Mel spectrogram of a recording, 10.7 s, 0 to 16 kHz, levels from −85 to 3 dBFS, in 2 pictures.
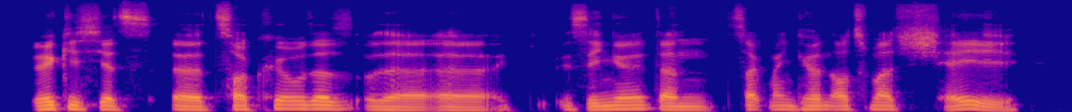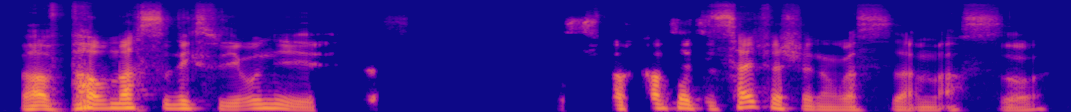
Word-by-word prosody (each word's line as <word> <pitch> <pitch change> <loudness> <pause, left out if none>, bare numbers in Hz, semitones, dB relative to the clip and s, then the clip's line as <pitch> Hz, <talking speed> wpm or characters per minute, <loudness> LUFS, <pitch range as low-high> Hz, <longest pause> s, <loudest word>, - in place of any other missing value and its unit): wirklich 115 0 +2
jetzt, 110 -3 0
äh, 100 -3 +3
zocke 110 +5 0
oder 125 0 +3
s 120 +2 -6
oder, 95 -2 -1
äh, - - -15 0.2
singe, 110 +3 0
dann 95 -5 -1
sagt 115 -1 -4
mein 110 -2 -4
Gehirn 110 0 -1
automatisch: 110 0 -2
„Hey, 95 -9 0 0.3
wa 115 +1 +6
warum 135 +6 +6
machst 145 0 +5
du 130 - -3
nichts 130 0 0
für 110 - -8
die 100 - -3
Uni? 135 -5 0
Das - - -16 1.1
das - - -16
ist - - -18
doch - - +1
komplette 135 -6 +1
Zeitverschwendung, 125 - 0
was 85 -4 -7
du - - -7
da 80 - -6
machst“, 85 - -10
so. 80 +5 -9
110 Hz, 190 wpm, -25 LUFS, 95-125 Hz, 1.1 s, wa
